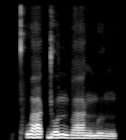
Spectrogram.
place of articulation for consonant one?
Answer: velar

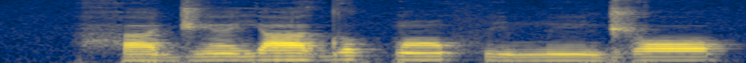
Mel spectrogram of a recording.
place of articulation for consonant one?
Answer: glottal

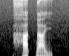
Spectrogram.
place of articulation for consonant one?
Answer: glottal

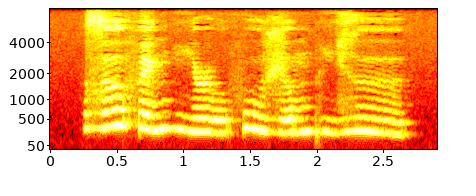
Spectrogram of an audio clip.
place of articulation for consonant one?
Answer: alveolar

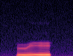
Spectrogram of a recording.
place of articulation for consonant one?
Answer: retroflex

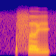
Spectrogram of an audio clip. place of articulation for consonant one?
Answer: labial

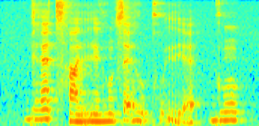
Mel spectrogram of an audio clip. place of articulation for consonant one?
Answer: velar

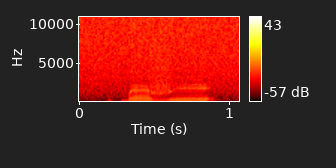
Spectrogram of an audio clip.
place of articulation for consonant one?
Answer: labial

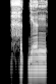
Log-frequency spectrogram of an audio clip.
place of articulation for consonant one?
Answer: glottal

